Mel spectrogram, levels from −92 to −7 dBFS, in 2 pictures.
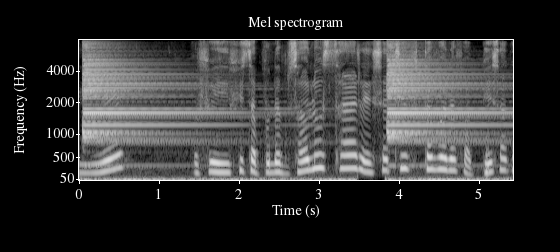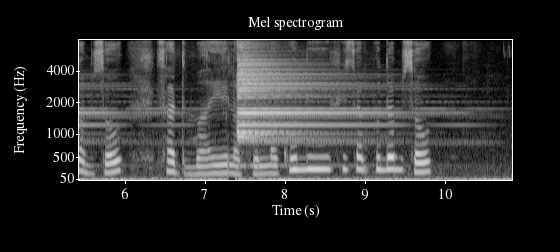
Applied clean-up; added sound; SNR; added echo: none; Gong; -1 dB; none.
